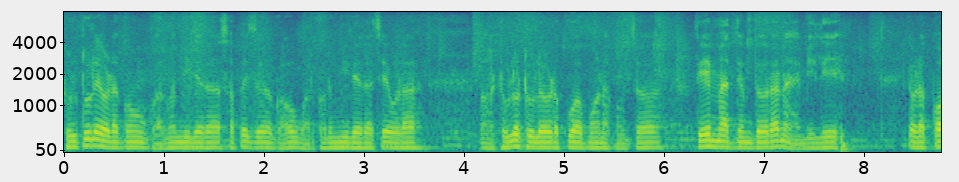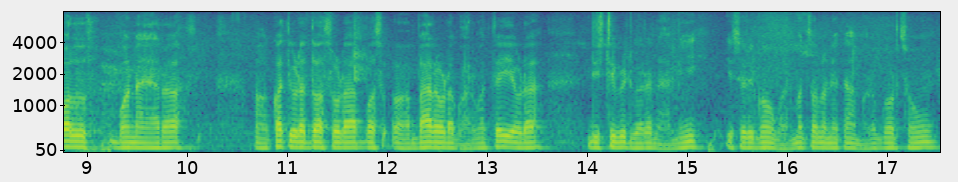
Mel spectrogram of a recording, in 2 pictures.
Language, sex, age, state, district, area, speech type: Nepali, male, 60+, West Bengal, Darjeeling, rural, spontaneous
